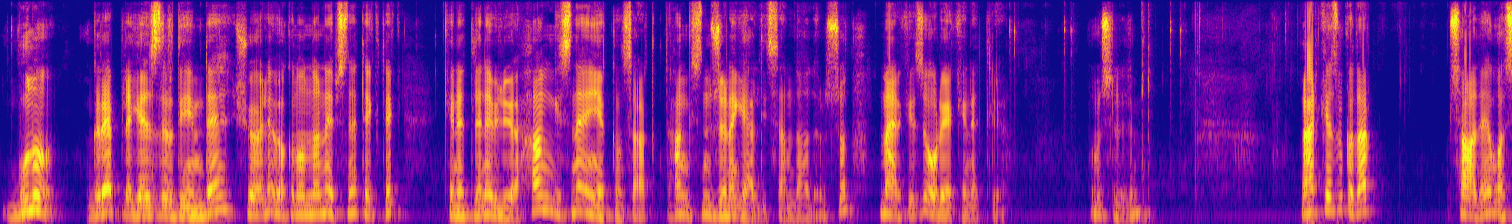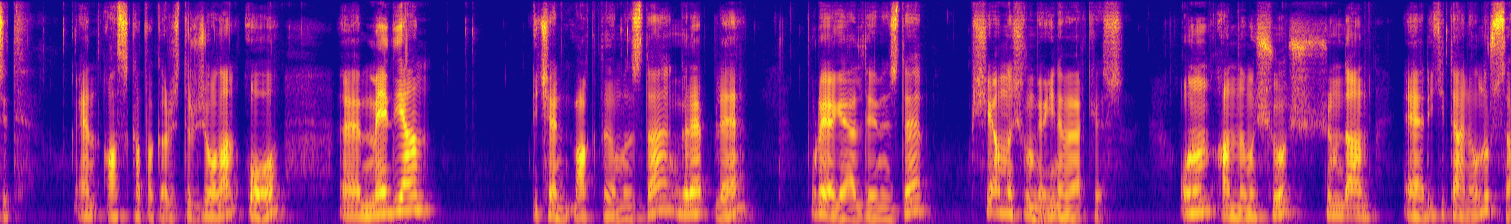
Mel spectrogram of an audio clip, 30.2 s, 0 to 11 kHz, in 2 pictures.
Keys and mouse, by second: 0.1 shift+middle click, 1.9 g, 10.6-13.3 drag, 13.3-13.8 middle drag, 16.3-20.6 drag, 21.8 click, 22.9 g, 29.1 shift+d.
